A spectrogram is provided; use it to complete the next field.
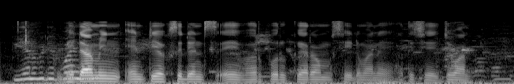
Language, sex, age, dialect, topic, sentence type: Bengali, male, 18-24, Western, agriculture, statement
